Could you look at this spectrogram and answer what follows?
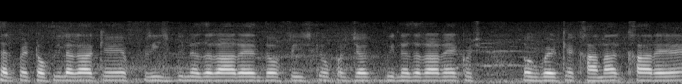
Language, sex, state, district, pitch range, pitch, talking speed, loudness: Hindi, male, Punjab, Fazilka, 180-185 Hz, 180 Hz, 255 wpm, -16 LUFS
